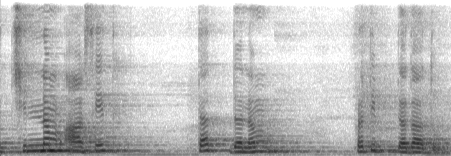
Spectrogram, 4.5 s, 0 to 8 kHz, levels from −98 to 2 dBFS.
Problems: none marked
